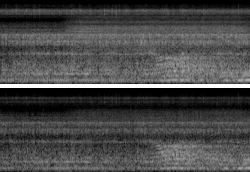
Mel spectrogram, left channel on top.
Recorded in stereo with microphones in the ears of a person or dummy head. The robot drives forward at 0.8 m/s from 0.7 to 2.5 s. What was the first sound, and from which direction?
A woman speaking, 5° right (ahead or behind).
